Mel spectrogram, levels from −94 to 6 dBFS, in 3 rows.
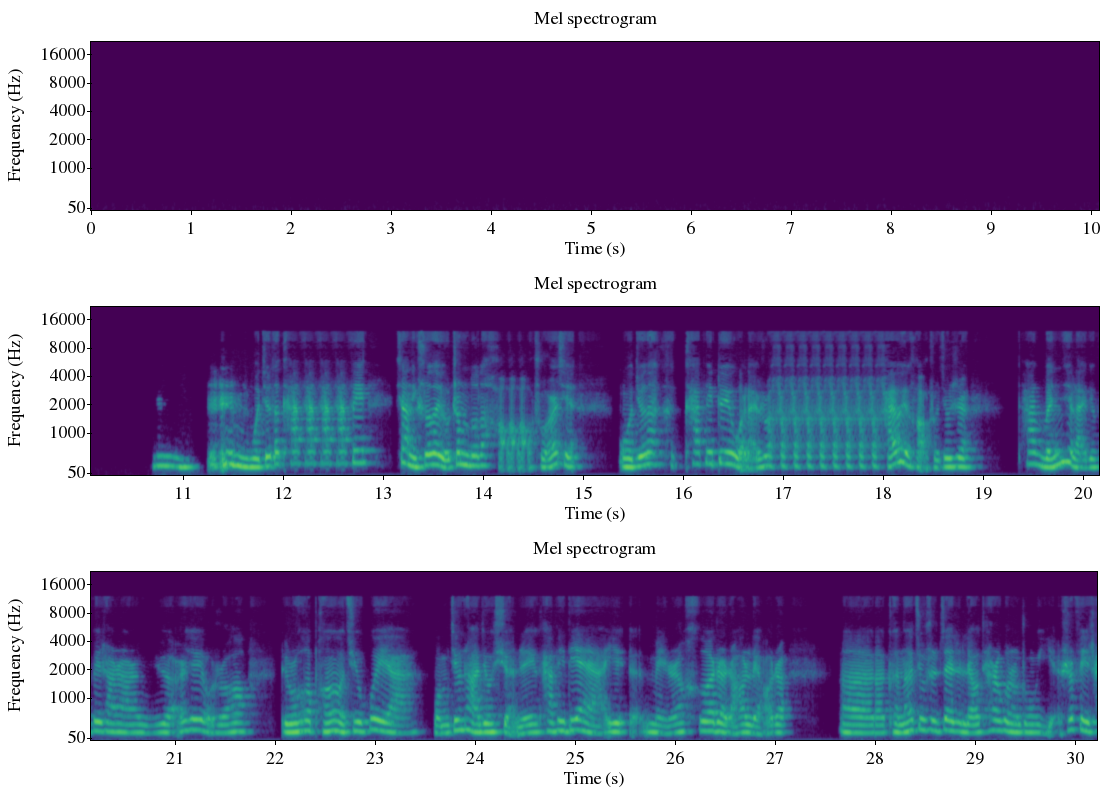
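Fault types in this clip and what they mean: Repeated frames at 1.98, 12.22, 14.25, 16.97 and 27.99 s: a block of coded audio 105 to 157 ms long plays again one to eight extra times, so the speech stutters in place and the clip grows longer, by about 1.04 s at 16.97 s.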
